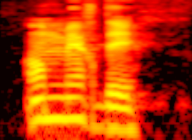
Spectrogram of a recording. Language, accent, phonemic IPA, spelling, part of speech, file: French, France, /ɑ̃.mɛʁ.de/, emmerder, verb, LL-Q150 (fra)-emmerder.wav
- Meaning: 1. to bug, bother, irritate "the shit out of" someone 2. to bother with 3. to be bored 4. used to tell someone to bug off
